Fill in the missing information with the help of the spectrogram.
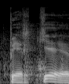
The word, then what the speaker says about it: perché: Perché, it sounds like porque, like in Spanish.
